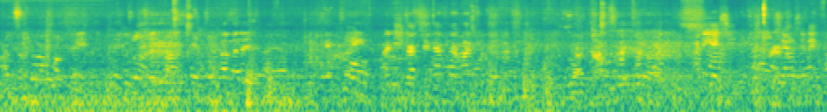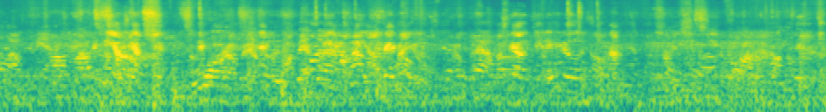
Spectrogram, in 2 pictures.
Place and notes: Pingtung County, Taiwan - Chu-Kuang Express
Chu-Kuang Express, from Pingtung station to Chaozhou station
